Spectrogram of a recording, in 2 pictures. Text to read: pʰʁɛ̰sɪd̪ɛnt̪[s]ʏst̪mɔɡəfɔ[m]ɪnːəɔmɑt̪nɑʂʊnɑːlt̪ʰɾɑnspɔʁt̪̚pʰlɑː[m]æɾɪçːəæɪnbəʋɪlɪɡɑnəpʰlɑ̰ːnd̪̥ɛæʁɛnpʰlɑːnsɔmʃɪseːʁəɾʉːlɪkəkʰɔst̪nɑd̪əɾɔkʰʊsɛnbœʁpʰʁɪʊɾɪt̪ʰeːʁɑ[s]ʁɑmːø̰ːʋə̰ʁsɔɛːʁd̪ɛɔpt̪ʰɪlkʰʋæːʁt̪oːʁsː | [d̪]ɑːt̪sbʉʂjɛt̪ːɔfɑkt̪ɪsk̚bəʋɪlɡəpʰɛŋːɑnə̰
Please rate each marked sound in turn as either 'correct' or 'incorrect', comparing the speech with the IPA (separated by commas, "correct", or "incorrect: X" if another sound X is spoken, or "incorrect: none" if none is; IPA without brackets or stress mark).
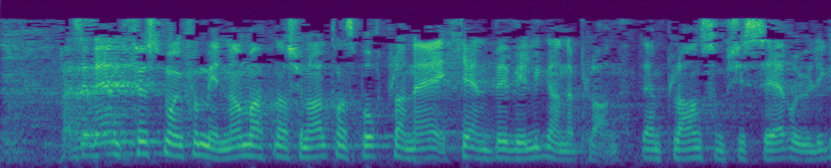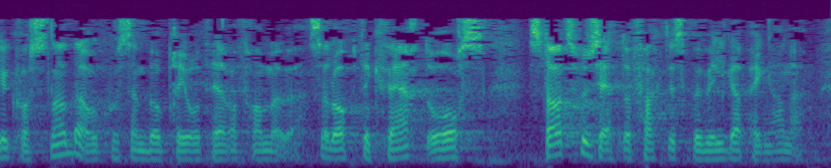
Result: incorrect: f, correct, incorrect: n, incorrect: f, incorrect: t̪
